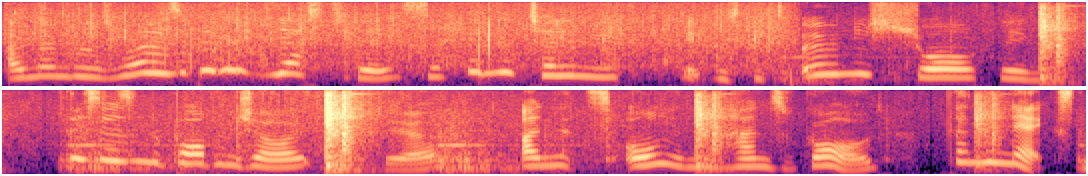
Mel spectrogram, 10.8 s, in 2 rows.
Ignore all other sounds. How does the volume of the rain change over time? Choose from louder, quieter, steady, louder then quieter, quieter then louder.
louder then quieter.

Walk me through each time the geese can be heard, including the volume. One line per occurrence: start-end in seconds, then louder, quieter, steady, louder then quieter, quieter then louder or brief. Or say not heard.
not heard.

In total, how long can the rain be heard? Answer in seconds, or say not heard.
11 s.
